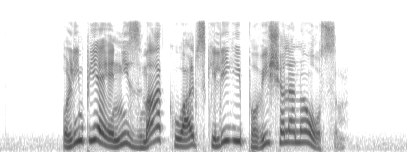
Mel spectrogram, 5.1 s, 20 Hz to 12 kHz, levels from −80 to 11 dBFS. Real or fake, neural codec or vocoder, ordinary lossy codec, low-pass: real; none; none; 7.2 kHz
